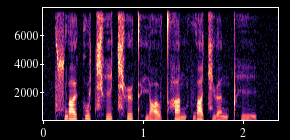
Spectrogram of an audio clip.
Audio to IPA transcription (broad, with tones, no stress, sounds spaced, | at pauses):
s w a˥ ɪ̯ k u˥˩ t͡ɕʰ i˥ t͡ɕʰ y˥ t̪ʰ j ɑ̰˨˩ ʊ̯ t̪ʰ a˥˧ n f w ä˥˩ t͡ɕ ɥ ɛ̰˨˩ n pʰ i˥˩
